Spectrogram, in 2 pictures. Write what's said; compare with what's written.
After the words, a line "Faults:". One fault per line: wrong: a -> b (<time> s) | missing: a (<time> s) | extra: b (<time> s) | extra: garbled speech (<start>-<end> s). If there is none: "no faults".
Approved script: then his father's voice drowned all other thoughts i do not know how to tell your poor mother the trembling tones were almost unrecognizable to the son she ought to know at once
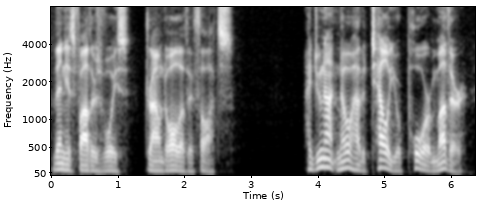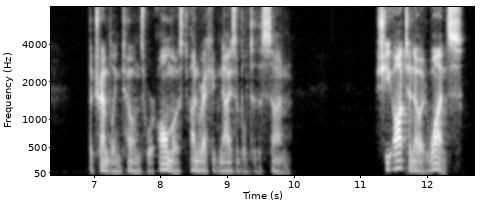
then his father's voice drowned all other thoughts i do not know how to tell your poor mother the trembling tones were almost unrecognizable to the son she ought to know at once
Faults:
no faults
